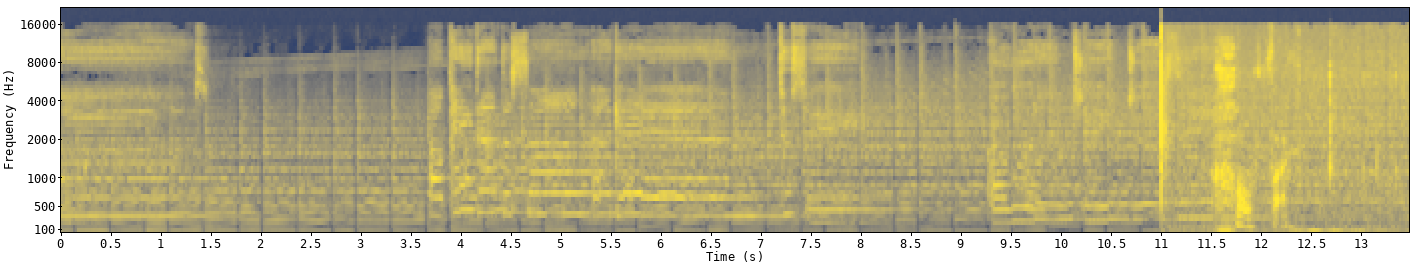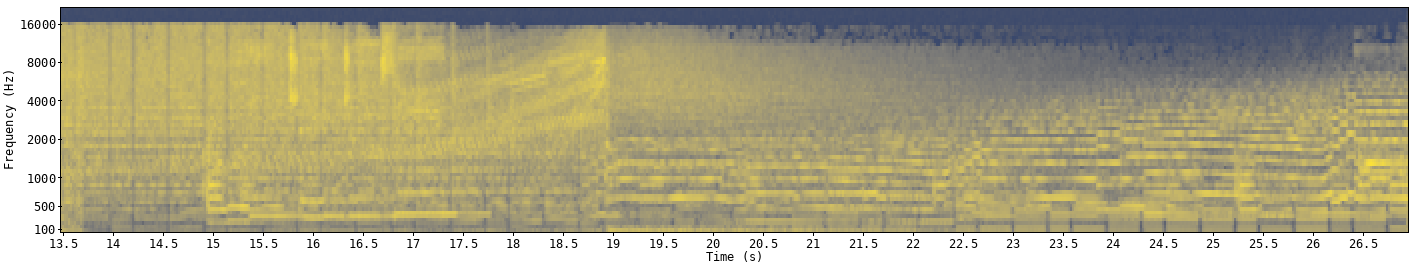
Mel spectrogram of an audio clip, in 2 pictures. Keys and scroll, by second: 15.0 s.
